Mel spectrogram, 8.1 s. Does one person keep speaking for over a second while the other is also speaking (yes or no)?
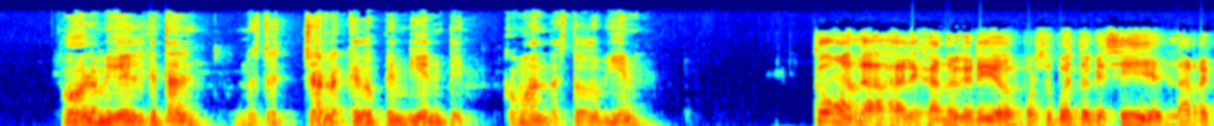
no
